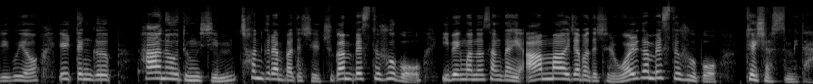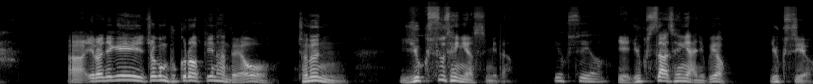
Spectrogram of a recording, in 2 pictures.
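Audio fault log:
1.01, 3.53 and 6.05 s: overlapping chunks. Each 2.5 s chunk starts 20 ms early, so that slice of speech repeats, heard as a brief stutter.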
